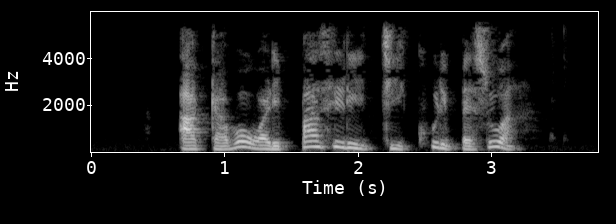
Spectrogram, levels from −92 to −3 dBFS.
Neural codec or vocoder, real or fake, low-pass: none; real; 5.4 kHz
